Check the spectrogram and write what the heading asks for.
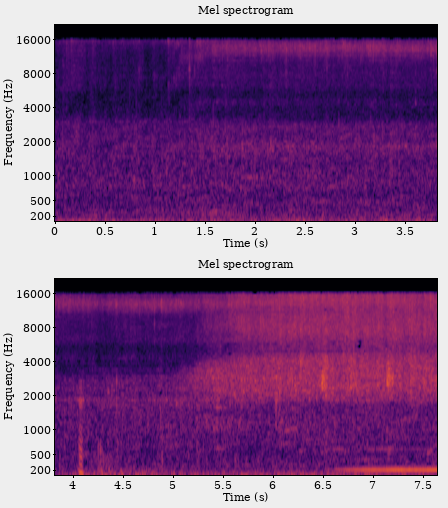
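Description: Fountain jets splashing into a shallow water channel, a steady hiss of spray that grows louder a little past halfway through. A single brief tick about four seconds in.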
